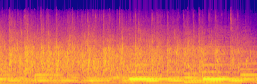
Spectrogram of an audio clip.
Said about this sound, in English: Let's give these people a hand clap today, amen.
